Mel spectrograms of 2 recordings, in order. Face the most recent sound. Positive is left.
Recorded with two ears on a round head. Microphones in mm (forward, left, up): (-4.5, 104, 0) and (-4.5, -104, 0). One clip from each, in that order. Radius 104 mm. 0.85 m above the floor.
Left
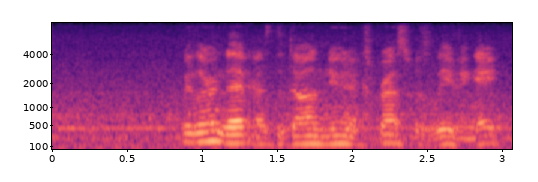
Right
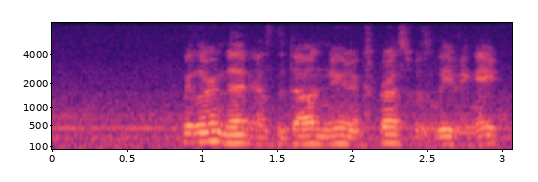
turn(degrees=65)  # may be behind; listen again after turning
